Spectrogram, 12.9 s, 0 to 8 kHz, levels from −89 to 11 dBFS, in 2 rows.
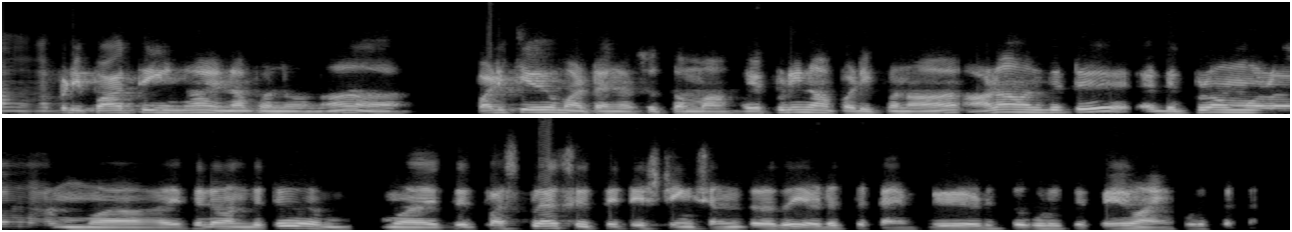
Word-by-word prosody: அ - - -4 0.2
அப்பிடி 145 +3 +1
பாத்தீங்கன்னா 150 0 +1
என்ன 130 0 +2
பண்ணுவனா, 115 +2 -2 0.7
படிக்கவே 170 +4 +3
மாட்டேங்க 120 -3 +1
சுத்தமா. 115 -2 -1 0.2
எப்படி 165 +6 0
நான் 150 -4 0
படிப்பேனா 120 -2 0 0.3
ஆனா 175 - +3
வந்துட்டு 165 - 0 0.4
டிப்ளமோல 160 +4 +1 0.5
ம 115 -1 +1 0.3
இதுல 135 +4 -1
வந்துட்டு 130 +6 -2 0.5
ம 120 - +3
இது 115 - -1
1 125 0 -1
கிளாஸ் 165 -1 +2 0.3
டிஸ்டிங்ஷன்றது 260 - 0
எடுத்துட்டேன். 440 - -3 0.3
எடுத்து 120 +2 -3
குடுத்து 115 0 -4
பேர் 125 +1 +4
வாங்கி - - +1
குடுத்துட்டேன். 470 +3 -10
135 Hz, 130 wpm, -23 LUFS, 120-165 Hz, 0.7 s, பேர்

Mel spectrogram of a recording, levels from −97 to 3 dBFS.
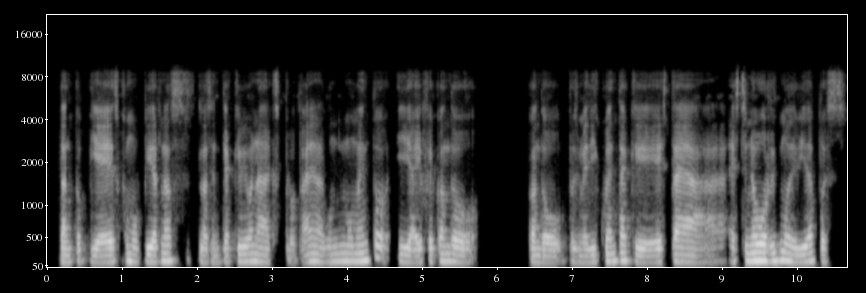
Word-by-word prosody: tanto 110 -1 -1
pies 105 +1 +1
como 115 -4 -2
piernas 125 +4 0
la 110 - -1
sentía 105 0 -5
que 115 +2 -1
me 115 - +2
iban 120 0 +1
a 110 -1 0
explotar 110 +1 -7
en 120 - +1
algún 115 +1 -3
momento, 130 +7 +1
y 115 -2 0
ahí 100 +1 0
fue 110 0 -3
cuando 115 -3 0 0.6
cuando 105 -2 -1
pues, 105 - -5
me 100 -1 -4
di 110 +1 -1
cuenta 125 +3 +1
que 105 -3 0
esta 110 0 -2
este 115 +2 -4
nuevo 130 +1 +8
ritmo 130 +2 +3
de 115 -3 +2
vida 115 +4 +2
pues, 115 -4 -7
115 Hz, 175 wpm, -21 LUFS, 105-125 Hz, 0.6 s, nuevo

